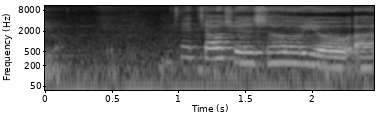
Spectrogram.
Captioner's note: Mandarin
